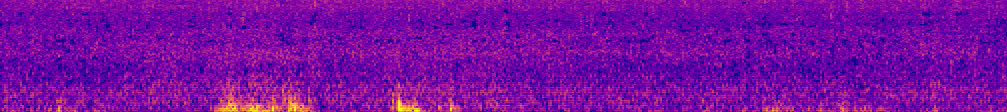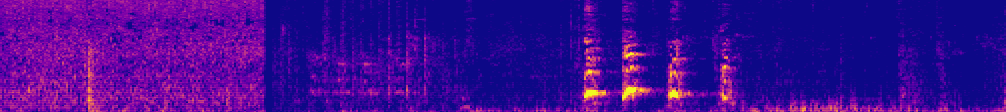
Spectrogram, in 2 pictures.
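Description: Heavy rain pouring down on a muddy yard, with low rumbles of thunder about two and four seconds in. The rain noise cuts off suddenly about two-thirds of the way through. Near the end a dog gives several short calls in quick succession.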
